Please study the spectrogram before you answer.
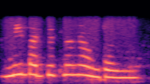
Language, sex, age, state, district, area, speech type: Telugu, female, 18-30, Telangana, Ranga Reddy, rural, conversation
